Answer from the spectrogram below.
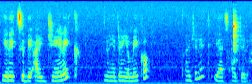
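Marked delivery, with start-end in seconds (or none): none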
